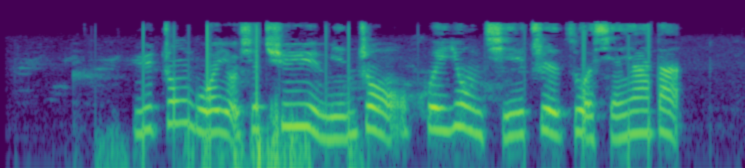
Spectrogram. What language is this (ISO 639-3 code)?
zho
